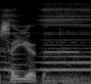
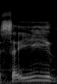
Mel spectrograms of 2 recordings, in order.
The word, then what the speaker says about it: सैयद: इस मुल्क में ना इन अंग्रेज़ों से, गोरों से ना सैयद नहीं बोला जाता। आप अगर स्पेलिंग लिखें SYED सैयद, तो यहाँ पे सईद बोलते हैं। हमारे यहाँ सईद एक अलग नाम है, सैयद एक अलग नाम है।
